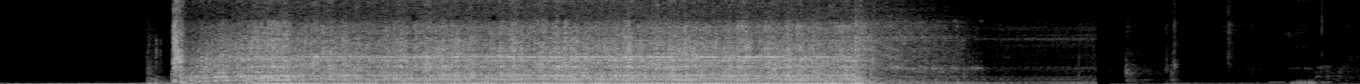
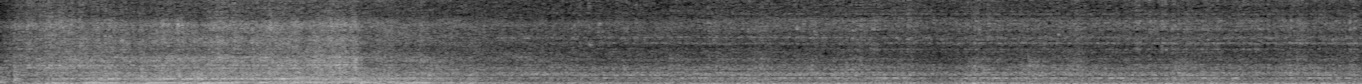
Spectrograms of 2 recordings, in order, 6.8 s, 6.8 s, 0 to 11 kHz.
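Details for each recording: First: Chevy C10 pickup, 350 V8, sat in barn 30 years, 29°F: starter spins steadily about three seconds but never fires; ignition points not opening, 12 V from coil, condenser suspected bad. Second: 1972 Chevy C10 with a 350 V8, sat in a barn 30 years, cold at 29°F, being warmed up: strong rev winds up and drops back to a clean even run, no misses, knocks or rattles; ran so good.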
